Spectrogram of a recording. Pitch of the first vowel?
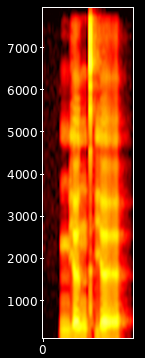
rising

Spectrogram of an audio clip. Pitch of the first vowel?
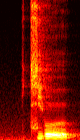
falling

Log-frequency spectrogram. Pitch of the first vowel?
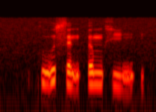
rising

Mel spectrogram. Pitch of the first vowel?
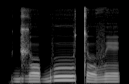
low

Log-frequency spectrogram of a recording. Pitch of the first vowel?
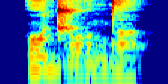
high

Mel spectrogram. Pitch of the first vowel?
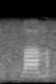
rising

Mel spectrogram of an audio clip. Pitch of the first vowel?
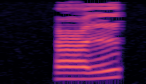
rising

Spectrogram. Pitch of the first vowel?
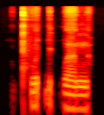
rising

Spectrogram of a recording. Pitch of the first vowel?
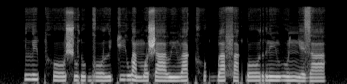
high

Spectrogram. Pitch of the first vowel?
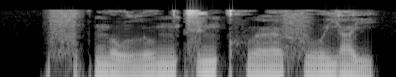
low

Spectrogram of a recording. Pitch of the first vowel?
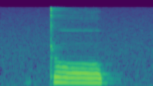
low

